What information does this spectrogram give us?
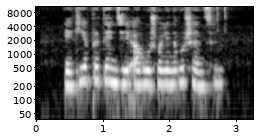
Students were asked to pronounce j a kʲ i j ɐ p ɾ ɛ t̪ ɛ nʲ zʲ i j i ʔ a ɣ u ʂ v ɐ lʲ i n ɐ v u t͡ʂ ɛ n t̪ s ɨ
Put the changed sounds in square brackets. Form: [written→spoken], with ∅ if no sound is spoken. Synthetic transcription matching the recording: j a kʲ i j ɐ p ɾ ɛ t̪ ɛ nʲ zʲ i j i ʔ a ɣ u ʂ v ɐ lʲ i n ɐ v u t͡ʂ ɛ n t̪ s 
